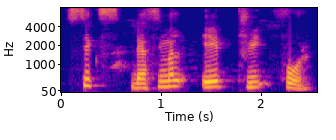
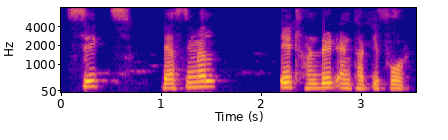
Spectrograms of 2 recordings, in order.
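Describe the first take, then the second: First: एट, three, four as separate digits; correct reading demo. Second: एट hundred एंड thirty four as one number; wrong reading demo. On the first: Teacher reading in English, digit-by-digit demonstration. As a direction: give एट three four a beat each. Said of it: "तो आप ऐसे पढ़ोगे". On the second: Teacher warning students off, demonstrated wrong reading. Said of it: "आप इस तरीके से मत पढ़ना". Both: Shown as a demonstration.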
